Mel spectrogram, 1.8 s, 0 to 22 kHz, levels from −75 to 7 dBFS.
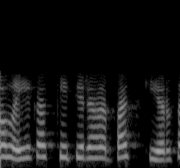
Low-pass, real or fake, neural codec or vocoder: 3.6 kHz; fake; vocoder, 22.05 kHz, 80 mel bands, WaveNeXt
